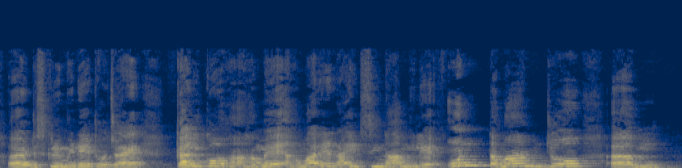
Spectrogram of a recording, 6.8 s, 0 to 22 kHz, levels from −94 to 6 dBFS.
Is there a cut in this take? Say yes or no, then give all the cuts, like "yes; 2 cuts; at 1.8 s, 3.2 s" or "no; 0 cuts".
no; 0 cuts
